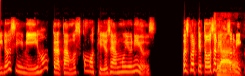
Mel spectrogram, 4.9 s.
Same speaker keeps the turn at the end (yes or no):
yes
